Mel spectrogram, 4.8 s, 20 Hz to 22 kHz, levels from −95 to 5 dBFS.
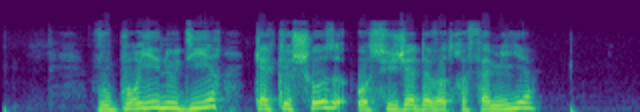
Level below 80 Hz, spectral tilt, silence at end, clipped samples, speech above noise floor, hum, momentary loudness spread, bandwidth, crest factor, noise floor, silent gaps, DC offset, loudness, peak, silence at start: -44 dBFS; -6 dB/octave; 0.8 s; under 0.1%; 41 dB; none; 7 LU; 9.4 kHz; 12 dB; -56 dBFS; none; under 0.1%; -16 LUFS; -4 dBFS; 0.75 s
